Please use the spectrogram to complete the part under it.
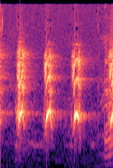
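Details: Belgian Shepherd puppy giving four short, high yelping whines spaced about half a second apart, each with a bright rising-falling tone.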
